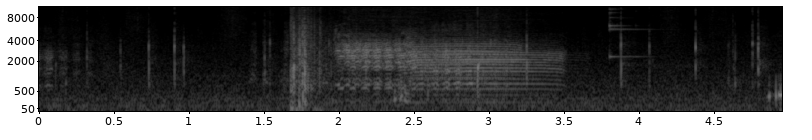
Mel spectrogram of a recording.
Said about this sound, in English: Die, sheep, die.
